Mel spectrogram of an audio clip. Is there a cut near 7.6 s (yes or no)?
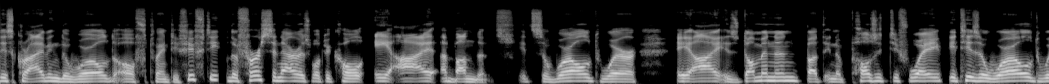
no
